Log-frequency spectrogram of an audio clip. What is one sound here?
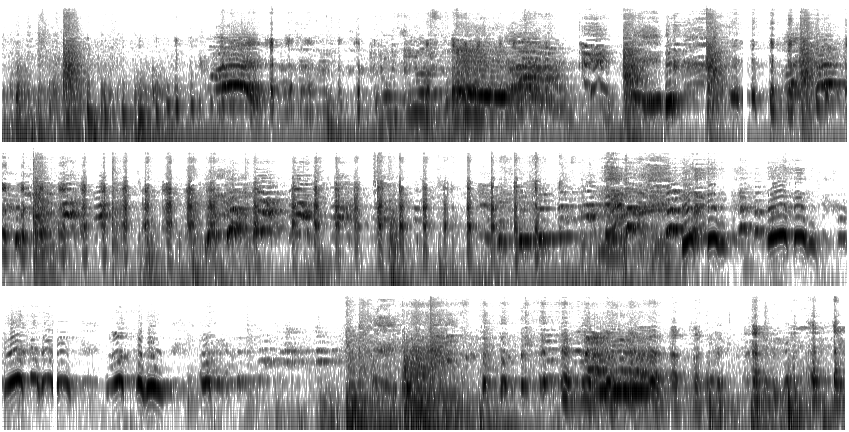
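Young men shout and laugh loudly close by.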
